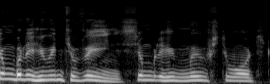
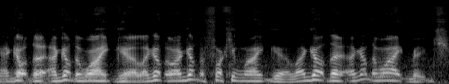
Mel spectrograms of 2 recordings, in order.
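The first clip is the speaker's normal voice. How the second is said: low, repeated mutter under the breath; 2 semitones lower, 3 dB quieter than usual. Retelling what the attacker said after the stabbing: imitating someone muttering. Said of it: "muttering to himself".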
